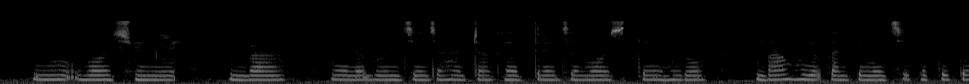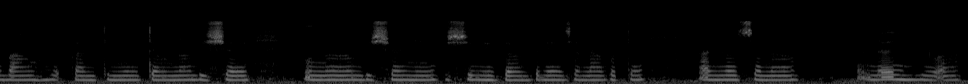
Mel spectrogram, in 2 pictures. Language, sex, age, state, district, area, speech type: Santali, female, 18-30, West Bengal, Birbhum, rural, spontaneous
